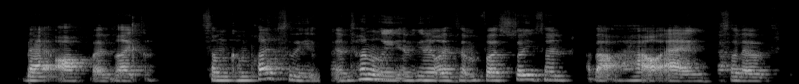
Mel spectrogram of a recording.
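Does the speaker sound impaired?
Yes: cerebral palsy; from birth, born two months premature, 2 pounds 12 ounces, significant motor skill delays, physical and occupational therapy as child; speech impediment, people sometimes ask about it.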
